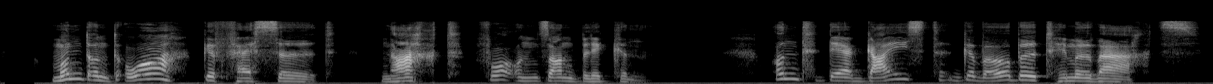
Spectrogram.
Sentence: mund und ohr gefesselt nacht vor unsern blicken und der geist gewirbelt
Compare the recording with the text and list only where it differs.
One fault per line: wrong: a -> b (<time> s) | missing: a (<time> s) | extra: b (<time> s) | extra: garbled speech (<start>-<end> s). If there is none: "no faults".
no faults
